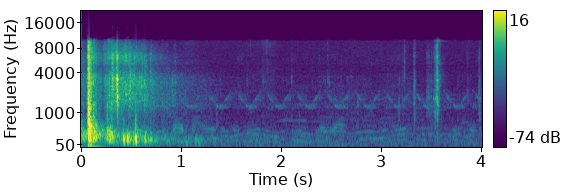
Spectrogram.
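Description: A single sniper rifle shot: a sharp crack and loud report right at the start that echoes and dies away over about a second. A few short clicks follow near the end.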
